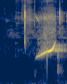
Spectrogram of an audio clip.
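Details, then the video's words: Green ringneck parrot voice: a faint click, then one loud whistled note rising smoothly over about half a second and ending in a short level tail, in a quiet room. "Gareen Ringneck Parrot Talking Vice"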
